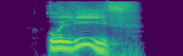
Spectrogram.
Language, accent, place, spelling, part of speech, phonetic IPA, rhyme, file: German, Germany, Berlin, oliv, adjective, [oˈliːf], -iːf, De-oliv.ogg
- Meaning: olive (green)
